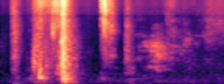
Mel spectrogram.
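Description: A few short knocks and bumps of things being handled close to the microphone, the loudest about half a second in and another at about one second.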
